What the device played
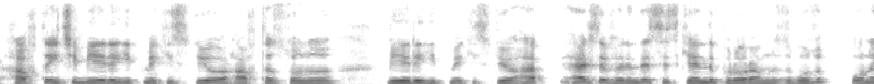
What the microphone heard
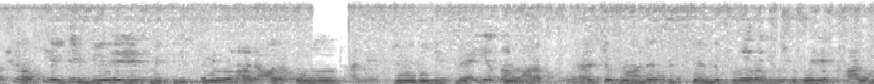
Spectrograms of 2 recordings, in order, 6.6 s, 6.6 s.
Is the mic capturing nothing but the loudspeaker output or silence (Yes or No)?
No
